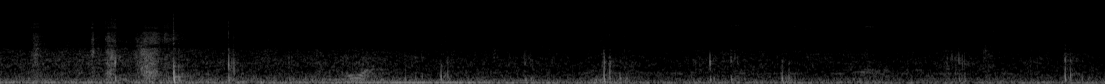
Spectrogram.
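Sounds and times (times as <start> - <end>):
small birds chirping: 5.4 - 11.0.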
